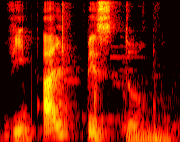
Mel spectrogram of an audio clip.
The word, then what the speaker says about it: Wie alt bist du: Se escreve Wie alt bist du? Mas os T's eles vão ser assimilados na fala. Então você vai dizer Wie alt bist du?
